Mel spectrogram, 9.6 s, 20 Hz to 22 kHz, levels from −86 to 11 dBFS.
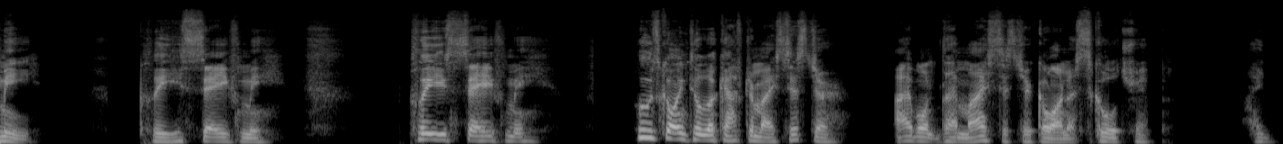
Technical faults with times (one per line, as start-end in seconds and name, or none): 8.31-9.63 channel delay (comb filtering)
